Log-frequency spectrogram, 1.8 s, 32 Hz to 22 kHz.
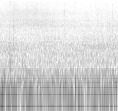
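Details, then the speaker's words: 2007 Hyundai Santa Fe (2nd gen) on a test drive over potholes after fixing a loud rattle and ringing from the front brake pads. Low tyre and road rumble with no metallic ringing from the front brakes; only a slight rattle, possibly from the glovebox. Fixed. "Так їдемо, слухаємо. Жодного дзвону, жодного. Щось зеленчить трошки. Десь там уже в бардачку, може тут десь. Але того дурного дзвону нема."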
